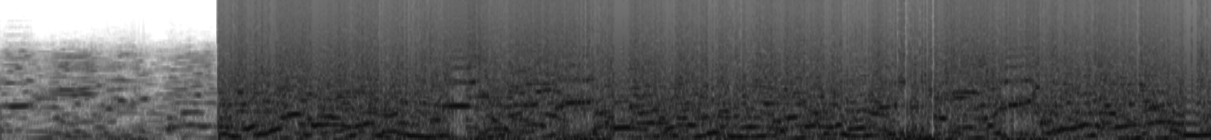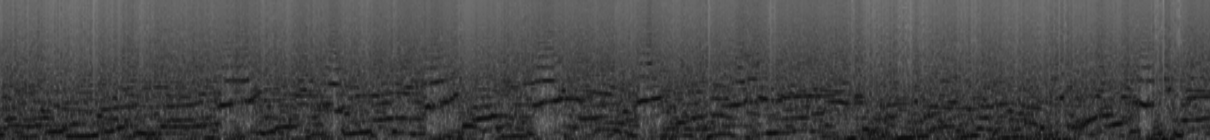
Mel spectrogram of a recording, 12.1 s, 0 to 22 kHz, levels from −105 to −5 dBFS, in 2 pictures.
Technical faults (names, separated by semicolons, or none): float read as integer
